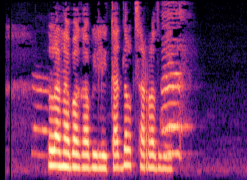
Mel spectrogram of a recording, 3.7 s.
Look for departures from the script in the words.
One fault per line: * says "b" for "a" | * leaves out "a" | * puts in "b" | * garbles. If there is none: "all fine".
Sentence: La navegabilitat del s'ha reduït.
all fine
